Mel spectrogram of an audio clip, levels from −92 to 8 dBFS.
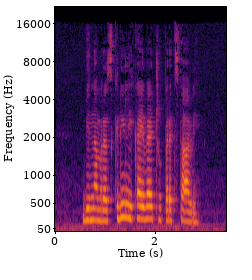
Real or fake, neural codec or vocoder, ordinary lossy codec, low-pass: real; none; MP3, 64 kbps; 19.8 kHz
